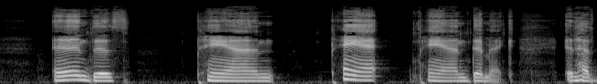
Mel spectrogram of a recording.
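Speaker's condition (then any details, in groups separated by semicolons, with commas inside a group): Stuttering; traumatic brain injury survivor, gets worn out with brain overload; stumbles upon words while speaking; repeated sounds, blocks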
